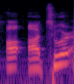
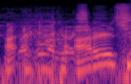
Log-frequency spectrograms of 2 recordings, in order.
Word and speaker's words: auteur: All the biggest are auteurs. How do you say it? – Auteurs. – Auteurs. Otters.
